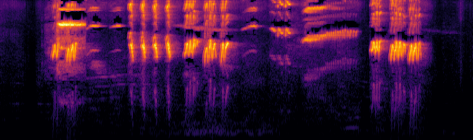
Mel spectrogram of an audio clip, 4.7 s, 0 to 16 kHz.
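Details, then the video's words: Lure song of an orange-headed thrush meant to make others of its kind sing: high, sharp repeated chirps in quick runs of four or five, a drawn-out whistle in the middle, then another rapid chirping run. "DENGAN SUARA ANIS MERAH INI 99% ANIS MERAH AUTO BUNYI DAN SINGSET"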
